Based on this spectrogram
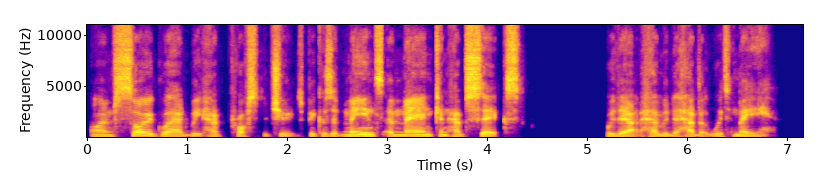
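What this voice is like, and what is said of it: Posh accent. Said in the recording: “in her very posh accent”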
